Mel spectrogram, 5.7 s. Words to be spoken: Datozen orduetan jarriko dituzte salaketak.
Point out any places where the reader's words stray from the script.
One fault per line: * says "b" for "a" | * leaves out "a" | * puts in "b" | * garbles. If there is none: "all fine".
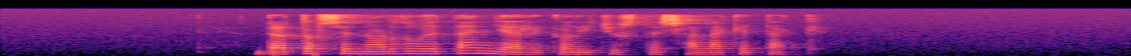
all fine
